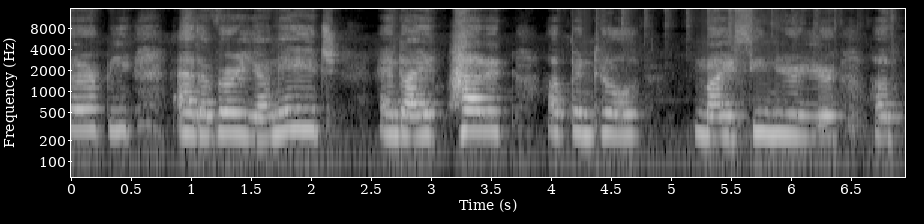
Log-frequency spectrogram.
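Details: Stuttering in an adult woman, part of muscle tightness from cerebral palsy (brain damage as a baby); lifelong, speech therapy from a young age through high school, uses techniques to minimize it.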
